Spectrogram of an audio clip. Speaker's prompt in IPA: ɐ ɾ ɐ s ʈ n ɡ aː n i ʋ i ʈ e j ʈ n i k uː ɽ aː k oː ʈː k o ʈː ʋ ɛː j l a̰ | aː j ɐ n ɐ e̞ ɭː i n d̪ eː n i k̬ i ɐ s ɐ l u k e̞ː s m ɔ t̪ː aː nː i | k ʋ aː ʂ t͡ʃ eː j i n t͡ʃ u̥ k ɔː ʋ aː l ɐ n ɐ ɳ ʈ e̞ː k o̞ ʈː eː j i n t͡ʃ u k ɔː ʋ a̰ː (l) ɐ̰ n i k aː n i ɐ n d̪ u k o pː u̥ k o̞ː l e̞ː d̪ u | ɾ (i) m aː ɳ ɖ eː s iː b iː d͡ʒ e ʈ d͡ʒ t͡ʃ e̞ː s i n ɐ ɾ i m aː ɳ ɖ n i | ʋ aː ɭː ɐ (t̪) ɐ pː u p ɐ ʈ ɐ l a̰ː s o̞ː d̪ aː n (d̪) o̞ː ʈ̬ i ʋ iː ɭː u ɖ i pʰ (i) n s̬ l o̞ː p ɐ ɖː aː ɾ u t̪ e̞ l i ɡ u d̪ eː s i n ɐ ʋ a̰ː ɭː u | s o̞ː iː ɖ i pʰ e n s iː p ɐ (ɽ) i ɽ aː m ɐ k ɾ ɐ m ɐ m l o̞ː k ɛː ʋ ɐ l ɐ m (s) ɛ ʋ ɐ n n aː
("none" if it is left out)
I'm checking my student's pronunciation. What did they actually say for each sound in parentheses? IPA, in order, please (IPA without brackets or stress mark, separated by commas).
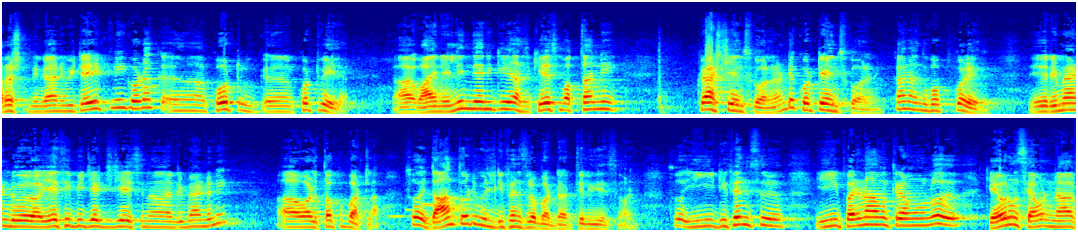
l, i, t̪, t̪, e, ɾ, s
